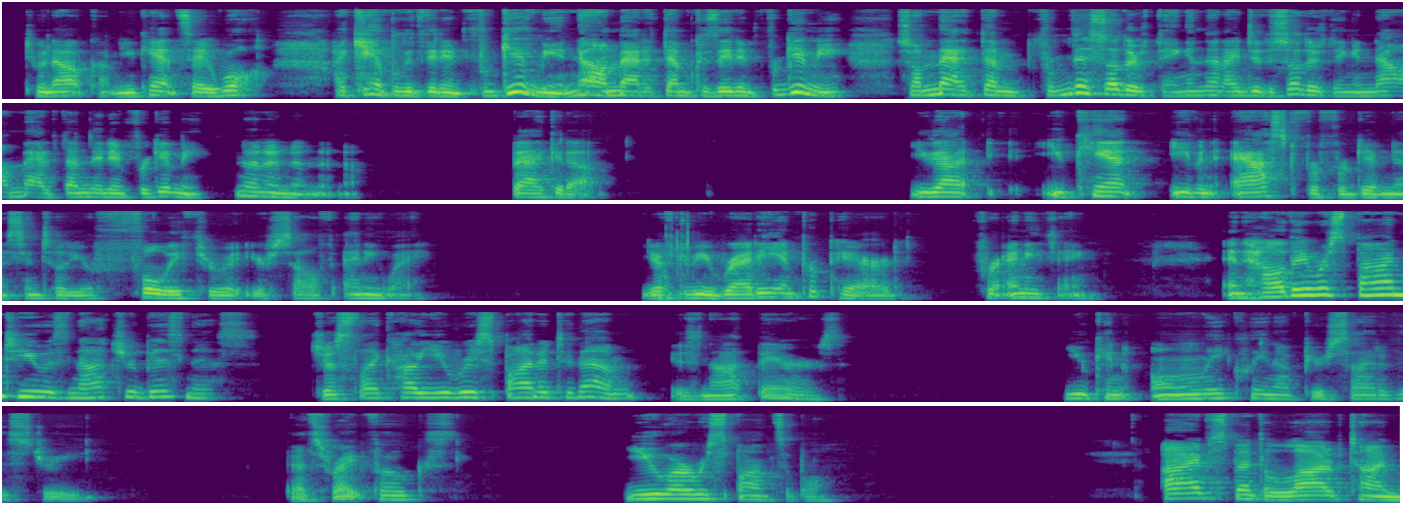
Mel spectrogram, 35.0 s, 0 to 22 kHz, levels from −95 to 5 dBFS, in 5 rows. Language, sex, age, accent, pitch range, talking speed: English, female, 30-49, American, 145-190 Hz, 215 wpm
